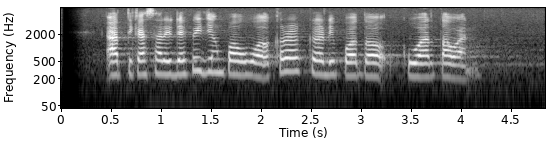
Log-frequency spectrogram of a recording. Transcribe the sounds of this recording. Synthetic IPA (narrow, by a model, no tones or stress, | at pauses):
ʔat̪ikasaɾidɛfid͡ʒɨŋpɔwɔlkərkɨrdipɔt̪ɔkuwart̪awan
